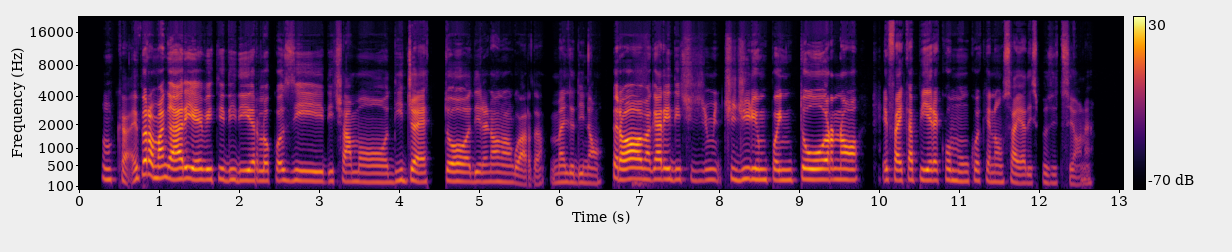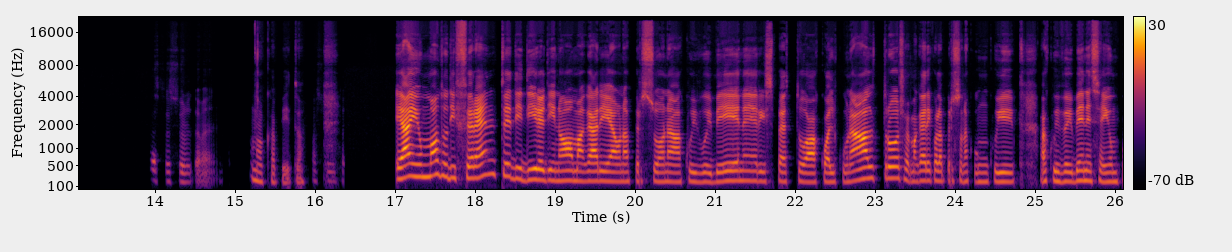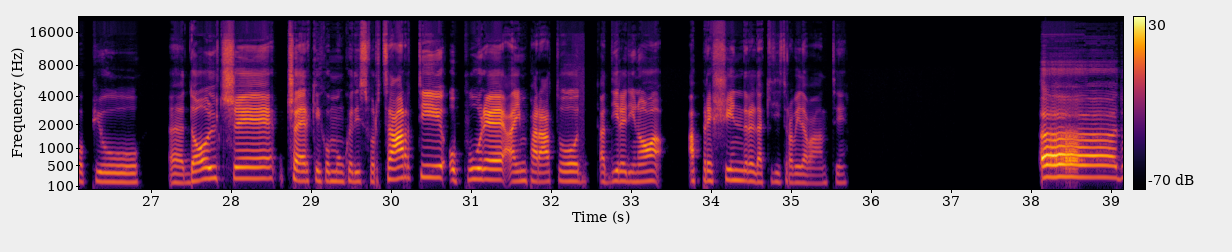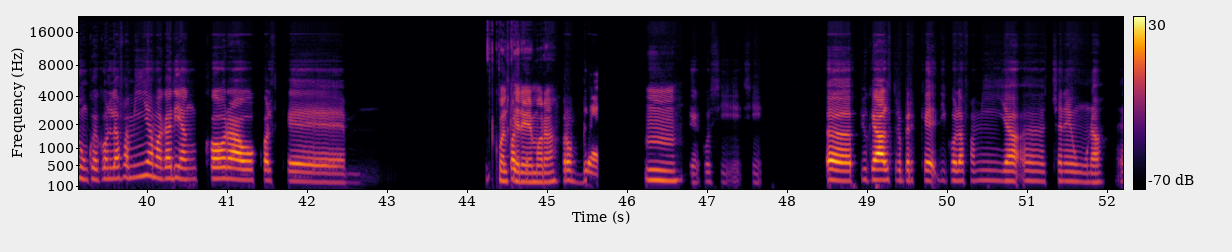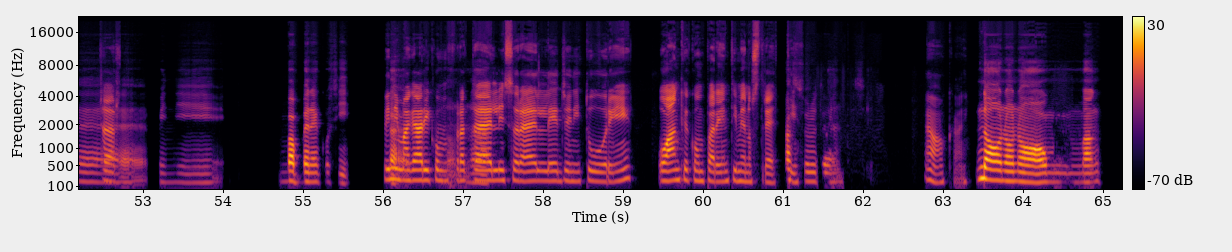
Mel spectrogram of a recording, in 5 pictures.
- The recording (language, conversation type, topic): Italian, podcast, Qual è il tuo approccio per dire di no senza creare conflitto?
- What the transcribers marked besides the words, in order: other background noise; static; drawn out: "Uhm"; drawn out: "qualche"; tapping; distorted speech; "Sì" said as "ì"; drawn out: "ehm, quindi"; "cioè" said as "ceh"; drawn out: "un"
